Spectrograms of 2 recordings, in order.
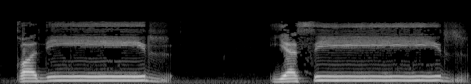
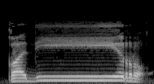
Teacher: و اما زمانی که را ساکن قبلش یا مدی یا صدای کشیده یا قرار میگیره، مانند قدیر یسیر، را ساکن قبلش یا مدی اومده، صدای کشیده اومده، پس بنابراین باز هم ترقیق میشه · Shown in: first take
